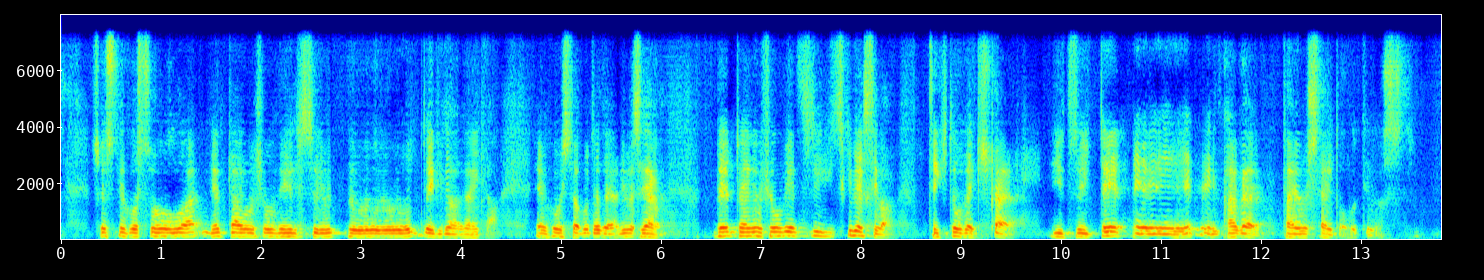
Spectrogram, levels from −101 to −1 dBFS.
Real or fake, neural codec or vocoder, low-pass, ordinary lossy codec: fake; codec, 16 kHz, 1 kbps, FreqCodec, smaller model; 7.2 kHz; none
